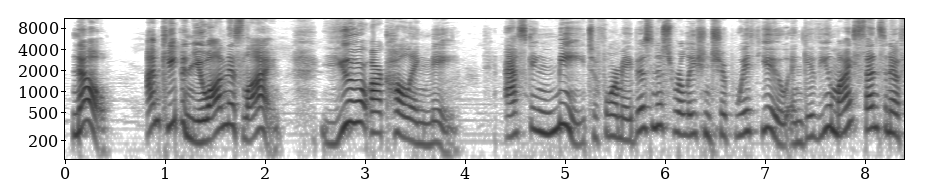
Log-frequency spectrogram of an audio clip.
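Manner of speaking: emphatic indignation. Retold or imitated. Customer keeping scam caller on the line, indignant.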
